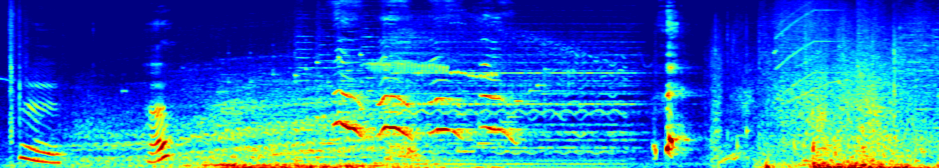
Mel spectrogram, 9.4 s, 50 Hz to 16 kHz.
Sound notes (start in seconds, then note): 3.3 Flicky cries for help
